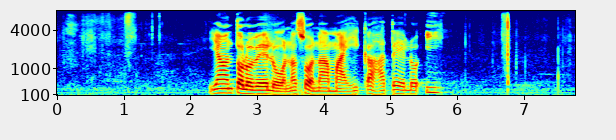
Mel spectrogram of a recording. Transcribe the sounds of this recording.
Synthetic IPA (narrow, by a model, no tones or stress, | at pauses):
jantʼɔlɔβɛlɔnaʂɔnamaɦikaɦatɛlɔi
